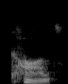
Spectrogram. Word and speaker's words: can't: so it's typically pronounced can't I can't wait for you I can't wait wait for you now what happens is that this t almost disappears I can't wait for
